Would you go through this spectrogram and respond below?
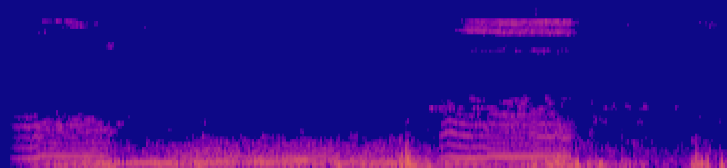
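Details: Shih Tzu dog snoring with low rattling breaths and a whistling, honking tone on some breaths.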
